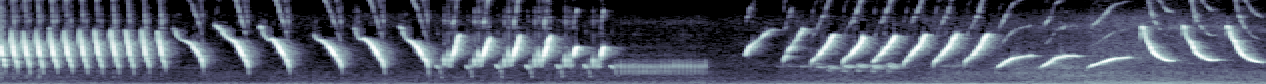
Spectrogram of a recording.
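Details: Spanish Timbrado canary training song: quick rattle into evenly spaced sweeping downslurred whistles, a short low buzzy pause, then more rising and falling chirps repeated about twice a second.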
